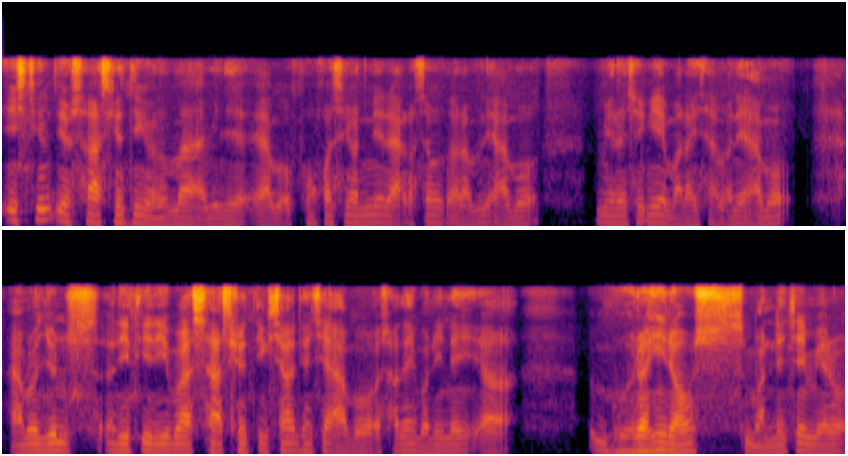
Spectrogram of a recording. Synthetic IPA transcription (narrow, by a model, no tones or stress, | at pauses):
istʰimt̪josãskrit̪̬ikɦʌɾumaɦamileʌbʌ̰pʰokʌsɡʌɾinʌɾa̰kot͡sʰʌw̃t̪ʌ̰ɾʌmʌlḛʌ̰bʌ | meɾot͡saj̃kebʱʌnajt͡sʰʌ̰bʱʌnḛʌ̰bʌ | ɦamɾod͡zunrit̪iɾibasãskrit̪ikt͡sʰʌt̪̬jot͡saj̃ʌbʌsʌd̪ʌjbʌɾinʌj | rʌɦiɾʌɦosbʱʌnːet͡saĩmeɾo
